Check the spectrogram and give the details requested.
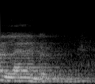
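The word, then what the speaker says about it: lamb: कंघी ककही अगला हमारा लम क्या है लिखे है लम लेकिन पढ़ते हैं क्या इसको लैम लैम मीस क्या होता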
